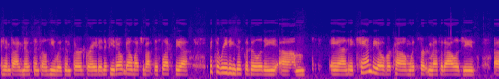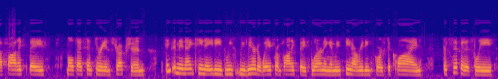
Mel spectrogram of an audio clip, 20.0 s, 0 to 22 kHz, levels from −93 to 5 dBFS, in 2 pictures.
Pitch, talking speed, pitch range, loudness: 175 Hz, 160 wpm, 170-190 Hz, -25 LUFS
